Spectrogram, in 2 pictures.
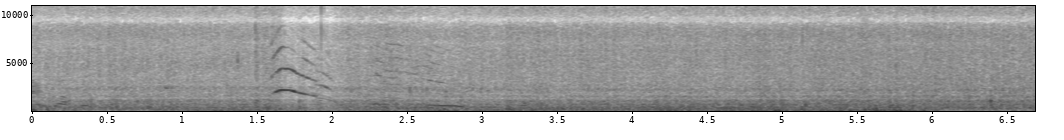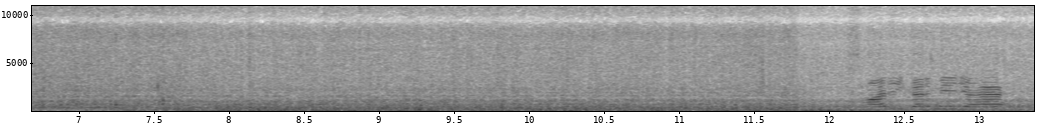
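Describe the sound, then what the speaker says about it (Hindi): Water from a solar-powered tube well gushes continuously at close range in a village setting in Pakistan, a steady broad rushing roar with a brief bird-like chirp near the start. "जितना ही ऊपर सूरज गर्म निकल रहा है उतनी तेजी से पानी भी बाहर आ रहा है क्योंकि ये सोलर लगा हुआ है"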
